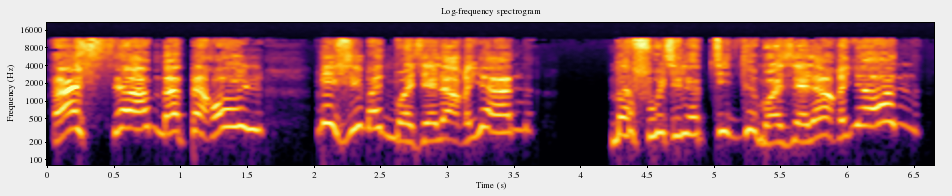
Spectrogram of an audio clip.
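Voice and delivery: put-on very high, cracked old lady voice, delighted surprise; an old servant recognising her young mistress; old woman exclaiming. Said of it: "puis s'exclama".

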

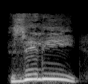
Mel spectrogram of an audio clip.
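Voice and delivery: high, bright cry of a name in delight; joyful cry. A narrator's reading. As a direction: call out her name, thrilled. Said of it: "s'écria-t-elle". (cri de joie)

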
